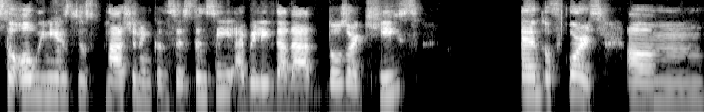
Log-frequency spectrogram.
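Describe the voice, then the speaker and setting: A woman talks with a Spanish accent. Her pace is fairly slow and her intonation fairly even. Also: medium pitch for a woman. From Ecuador. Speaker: network marketing leader. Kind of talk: business pitch testimony. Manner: hesitant with fillers.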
